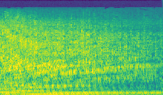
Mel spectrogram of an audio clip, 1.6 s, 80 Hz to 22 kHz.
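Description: A propeller plane passes overhead in the video game Far Cry 6, a steady droning engine roar with a low hum that stays even and fairly distant for a moment, with no talk over it.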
